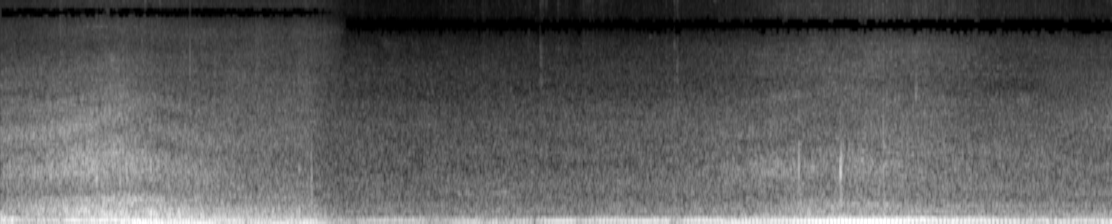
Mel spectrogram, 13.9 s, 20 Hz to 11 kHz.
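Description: Cars passing at street speed. A Porsche Panamera's engine swells and fades in the first few seconds. Then an air-cooled Porsche 911 Cabriolet's flat-six engine approaches and drives past, loudest about ten to eleven seconds in.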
